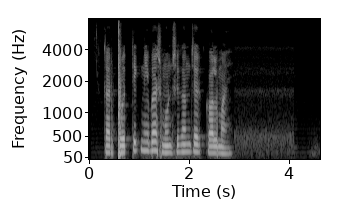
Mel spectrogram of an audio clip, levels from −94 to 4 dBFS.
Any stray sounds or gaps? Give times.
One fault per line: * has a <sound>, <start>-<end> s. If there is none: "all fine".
all fine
